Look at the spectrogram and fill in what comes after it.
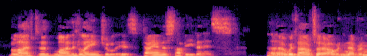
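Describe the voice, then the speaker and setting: At a moderate pace, a somewhat breathy man speaks in a medium pitch with ordinary pitch variation. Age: 70s. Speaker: company director and product user. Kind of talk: testimony.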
